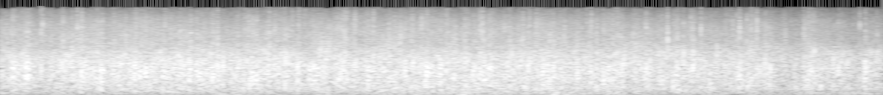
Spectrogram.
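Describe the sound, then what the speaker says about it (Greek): Loud, steady applause from a crowd at the grand opening ceremony of a shipyard on Syros, continuous dense clapping close by. "τον κύριο Νίκο Παθανάση, ο οποίος αξίζει ένα χειροκρότημα."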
